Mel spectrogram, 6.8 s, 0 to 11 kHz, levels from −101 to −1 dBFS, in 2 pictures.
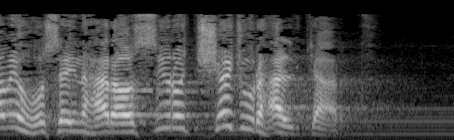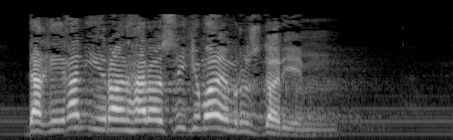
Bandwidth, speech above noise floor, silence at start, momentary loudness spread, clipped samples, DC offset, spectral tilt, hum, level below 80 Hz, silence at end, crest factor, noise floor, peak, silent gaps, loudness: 8 kHz; 39 dB; 0 s; 12 LU; under 0.1%; under 0.1%; -1 dB/octave; none; -90 dBFS; 1 s; 20 dB; -68 dBFS; -10 dBFS; none; -29 LUFS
